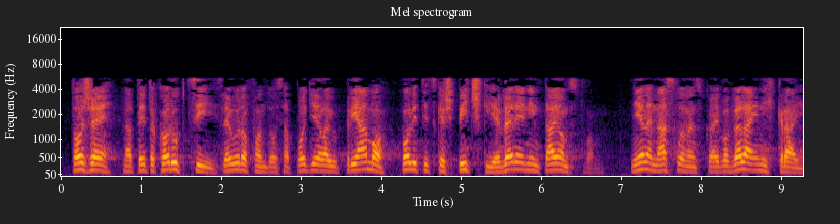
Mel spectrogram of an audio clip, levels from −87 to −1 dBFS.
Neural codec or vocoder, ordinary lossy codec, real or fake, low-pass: none; MP3, 24 kbps; real; 5.4 kHz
